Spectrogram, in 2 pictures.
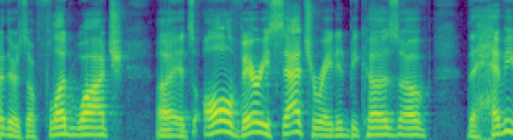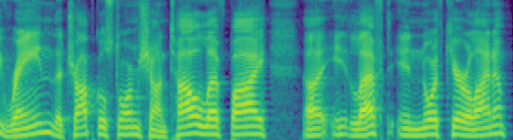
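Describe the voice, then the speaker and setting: A man presenting a live, unscripted weather briefing, explaining things in a conversational way. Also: on the high side.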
